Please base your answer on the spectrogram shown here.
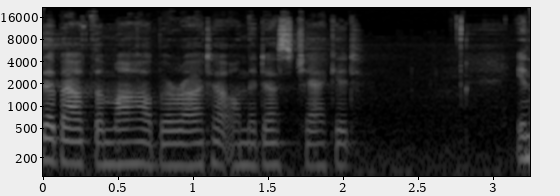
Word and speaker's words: Mahabharata: Mahabharata is spelled M-A-H-A, B-H-A-R-A-T-A.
